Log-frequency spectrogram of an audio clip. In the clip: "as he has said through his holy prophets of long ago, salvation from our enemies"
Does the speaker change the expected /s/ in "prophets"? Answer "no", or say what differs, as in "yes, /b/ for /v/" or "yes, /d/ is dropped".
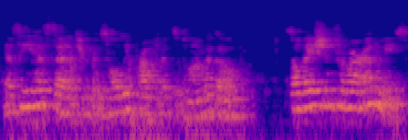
no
